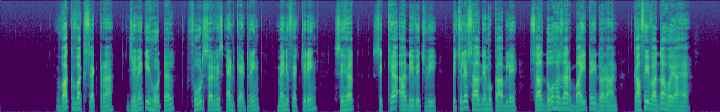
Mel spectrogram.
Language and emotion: Punjabi, neutral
